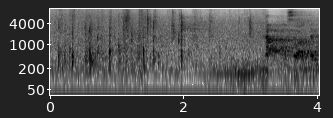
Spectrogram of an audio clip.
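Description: Aerosol can of fly spray hissing, with scattered knocks and shuffling around it. A voice comes in near the end.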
